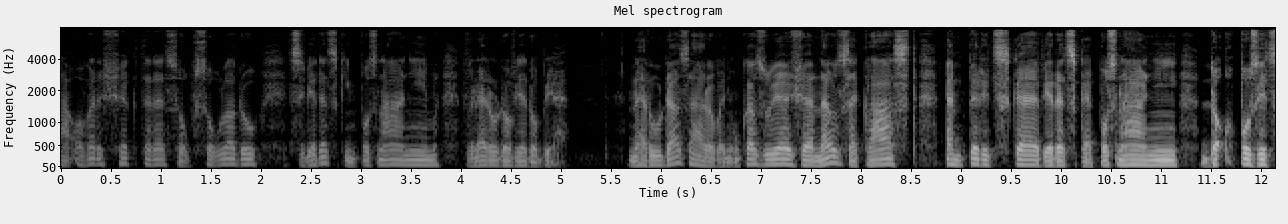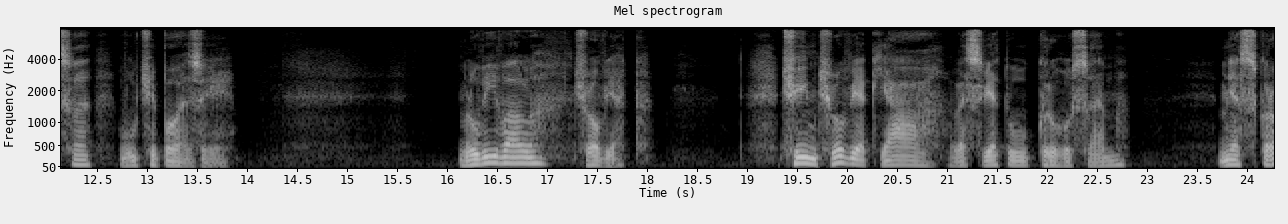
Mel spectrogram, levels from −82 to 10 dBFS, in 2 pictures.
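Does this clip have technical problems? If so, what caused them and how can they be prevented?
Yes. Automatic gain rising from 0.15 to 4.9 s, 5.68 to 8.57 s and 9.08 to 11.71 s: the call's gain control judged the input too quiet and raised the level by about 8, 7 and 4 dB. Voice and background swell together each time, while the call microphone processing leaves nothing above 8 kHz. To prevent it, set a steady, adequate input level or disable automatic gain control.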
